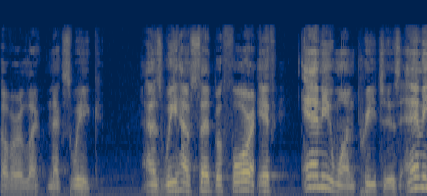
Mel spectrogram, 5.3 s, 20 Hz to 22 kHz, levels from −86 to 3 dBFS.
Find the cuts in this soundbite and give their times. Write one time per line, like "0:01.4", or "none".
0:01.7
0:03.2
